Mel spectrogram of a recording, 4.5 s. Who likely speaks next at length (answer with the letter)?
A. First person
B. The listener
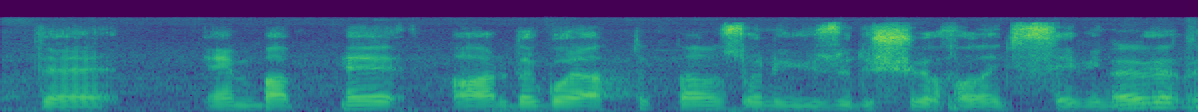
B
